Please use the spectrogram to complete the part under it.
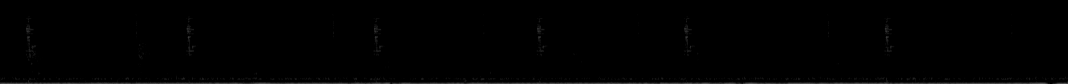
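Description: Short menu clicks tick at an even pace.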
